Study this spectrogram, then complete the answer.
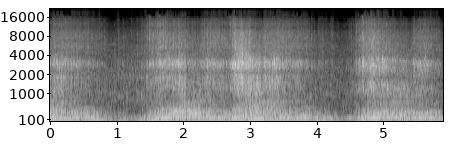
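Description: A Fox Body notchback Mustang with a Terminator Cobra engine swap revs hard, its engine note rising and falling through several loud, close throttle swells over about six seconds.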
